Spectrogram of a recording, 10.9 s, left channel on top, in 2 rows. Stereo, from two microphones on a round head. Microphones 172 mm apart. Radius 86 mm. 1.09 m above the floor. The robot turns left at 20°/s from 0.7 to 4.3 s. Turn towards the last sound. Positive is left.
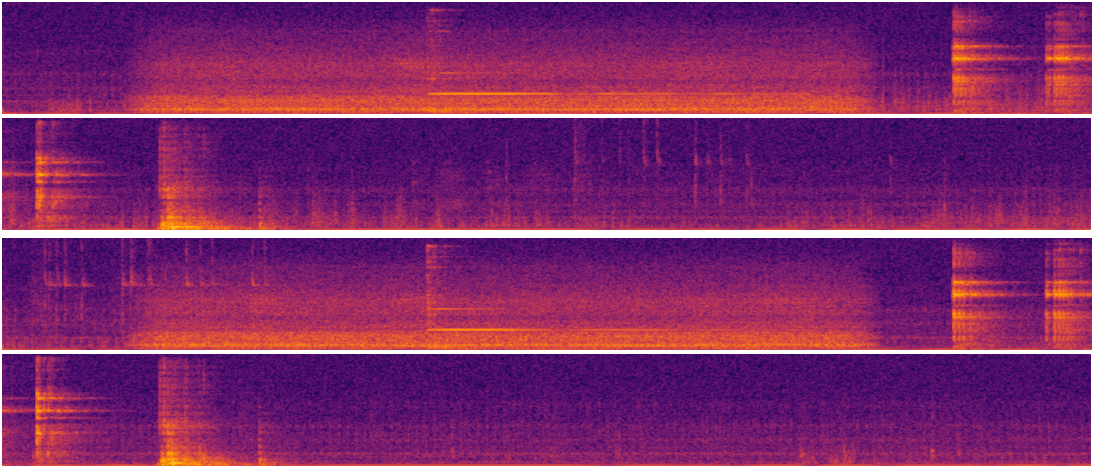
turn(degrees=-10)  # may be behind; listen again after turning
